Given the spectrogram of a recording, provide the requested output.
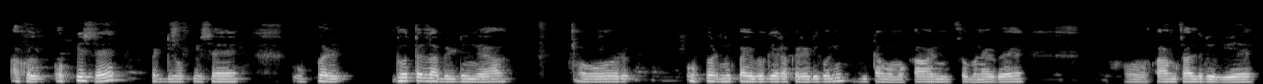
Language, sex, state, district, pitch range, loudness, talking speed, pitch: Rajasthani, male, Rajasthan, Nagaur, 125-145 Hz, -17 LUFS, 130 wpm, 130 Hz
